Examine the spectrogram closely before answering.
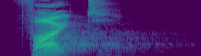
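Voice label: announcer "fight"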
